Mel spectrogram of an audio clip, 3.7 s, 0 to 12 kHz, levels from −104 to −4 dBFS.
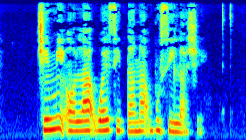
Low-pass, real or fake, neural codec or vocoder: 10.8 kHz; real; none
